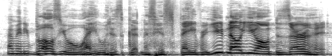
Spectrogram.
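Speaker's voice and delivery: ordinary talk, nothing marked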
